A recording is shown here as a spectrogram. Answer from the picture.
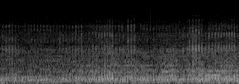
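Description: Speedway motorcycle engines running in the background at the start, a steady low hum.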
